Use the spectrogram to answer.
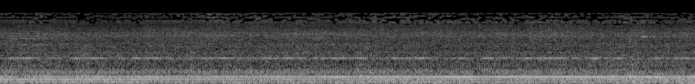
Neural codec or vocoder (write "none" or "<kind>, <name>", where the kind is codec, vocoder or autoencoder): none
